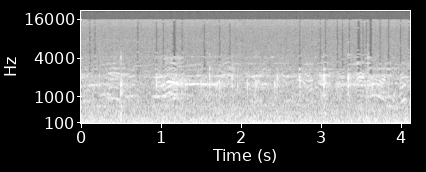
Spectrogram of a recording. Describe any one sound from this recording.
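A bat hits a softball with a sharp crack.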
